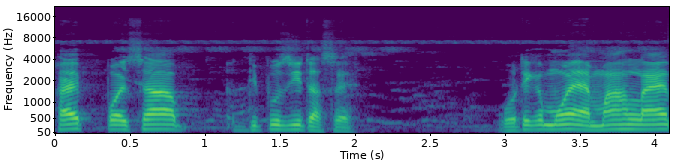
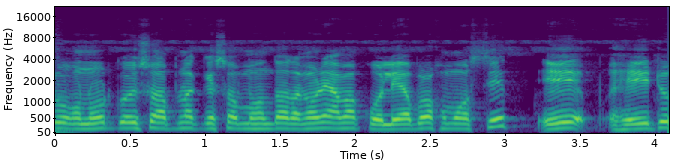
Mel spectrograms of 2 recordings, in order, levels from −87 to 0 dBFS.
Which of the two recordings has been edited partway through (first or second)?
second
